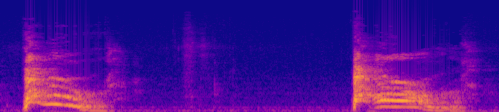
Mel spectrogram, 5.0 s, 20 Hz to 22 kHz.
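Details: Two drawn-out, bending woo-like barks from a Husky at a dinner party, December 27, 2022, about three seconds apart, with near silence between.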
